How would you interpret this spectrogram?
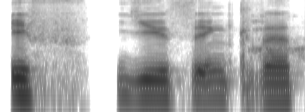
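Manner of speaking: ordinary talk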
